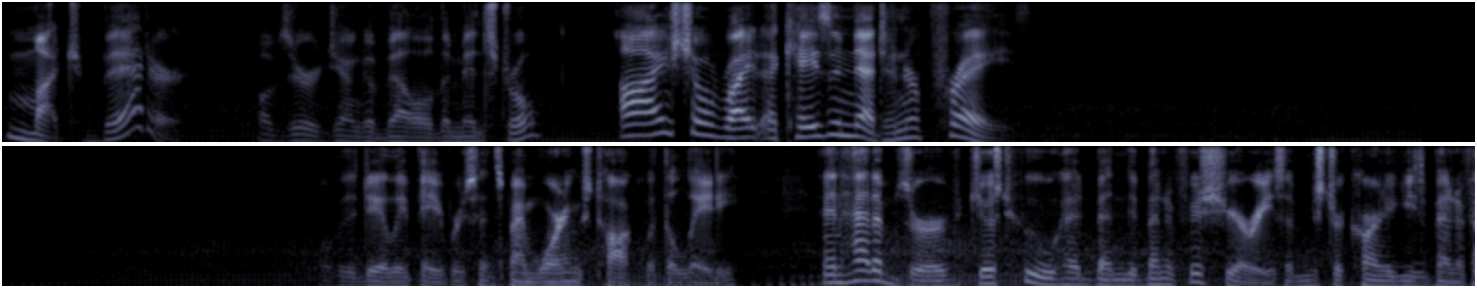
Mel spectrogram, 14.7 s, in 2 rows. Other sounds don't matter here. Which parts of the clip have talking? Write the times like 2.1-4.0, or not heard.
0.0-5.0, 8.9-14.6.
